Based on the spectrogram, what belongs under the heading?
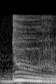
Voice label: "duru", Yoruba; ORAL VOWELS; duru-ilu-suuru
